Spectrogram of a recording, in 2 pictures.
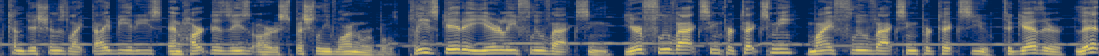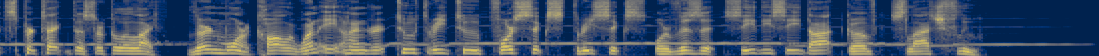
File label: serious protection navajo male, radio psas; flu; native-and-alaskan-psas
